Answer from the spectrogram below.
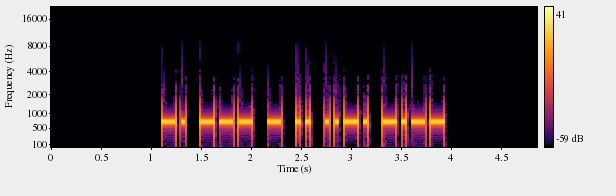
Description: Morse code, heard as a keyed tone, about 25 wpm, 700 Hz. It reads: NOTIFY
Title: Multi-letter Phonemes Repeated 3x 25wpm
